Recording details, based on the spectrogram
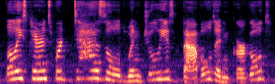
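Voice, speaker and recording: A woman reads a children's story aloud as a schoolteacher would. She speaks to young listeners with emphatic storytelling and a lively, varied pitch. Faint noise is audible behind her. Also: moderate pace. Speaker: third grade teacher reading aloud.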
